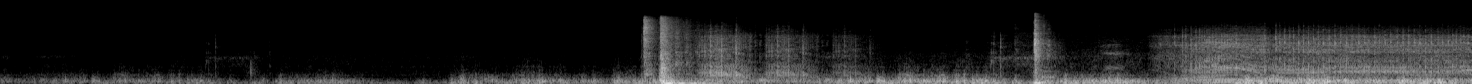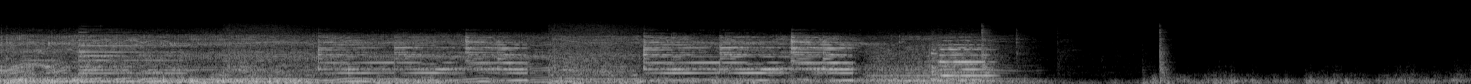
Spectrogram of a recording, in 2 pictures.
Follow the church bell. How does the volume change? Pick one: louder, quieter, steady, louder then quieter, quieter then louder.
louder.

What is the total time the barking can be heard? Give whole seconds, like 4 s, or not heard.
not heard.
